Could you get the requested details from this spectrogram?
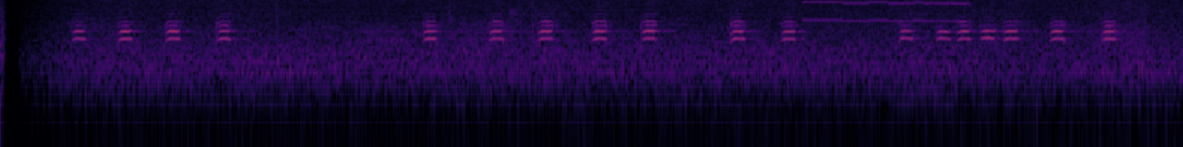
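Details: White-winged (Two-barred) Crossbills, males and females foraging in larches in Sweden, give short, dry chipping calls and trumpet calls in quick pairs and triplets, about three a second, with a thin high whistle and background rustle.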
